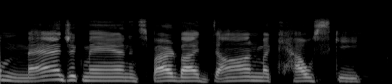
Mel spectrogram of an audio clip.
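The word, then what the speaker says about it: Majkowski: Miracle Canon 85 steel Magic Man inspired by Don Macowski. That J is silent, folks.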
